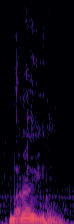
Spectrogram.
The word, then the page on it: barai: Roon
